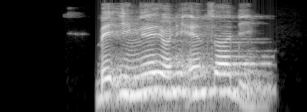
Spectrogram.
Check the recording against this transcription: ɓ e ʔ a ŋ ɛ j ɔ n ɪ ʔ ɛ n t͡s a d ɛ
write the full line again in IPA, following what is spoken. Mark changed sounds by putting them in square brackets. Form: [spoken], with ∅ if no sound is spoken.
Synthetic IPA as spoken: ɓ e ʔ [i] ŋ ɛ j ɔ n [i] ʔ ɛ n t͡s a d [i]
